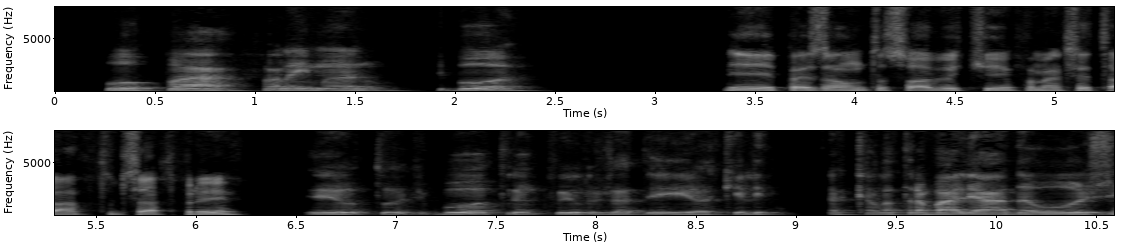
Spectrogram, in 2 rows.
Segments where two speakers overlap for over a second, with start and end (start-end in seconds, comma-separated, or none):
none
